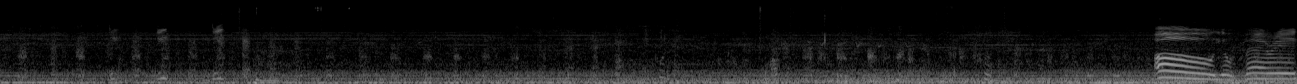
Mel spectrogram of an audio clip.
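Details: Bellatrix, a working line German Shepherd female, during muzzle training with a toy as the reward; steady panting through most of the clip, then a burst of high, wavering whines near the end, with a calm human voice nearby.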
